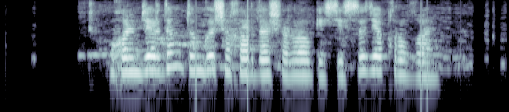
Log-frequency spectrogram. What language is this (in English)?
Kazakh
